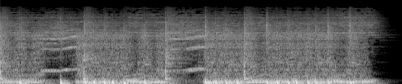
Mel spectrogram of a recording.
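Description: Nu-metal band playing a heavy, low distorted guitar riff with drums. The riff breaks off twice for a moment, with a rising squeal in each break. The song ends, cutting off shortly before the end.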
